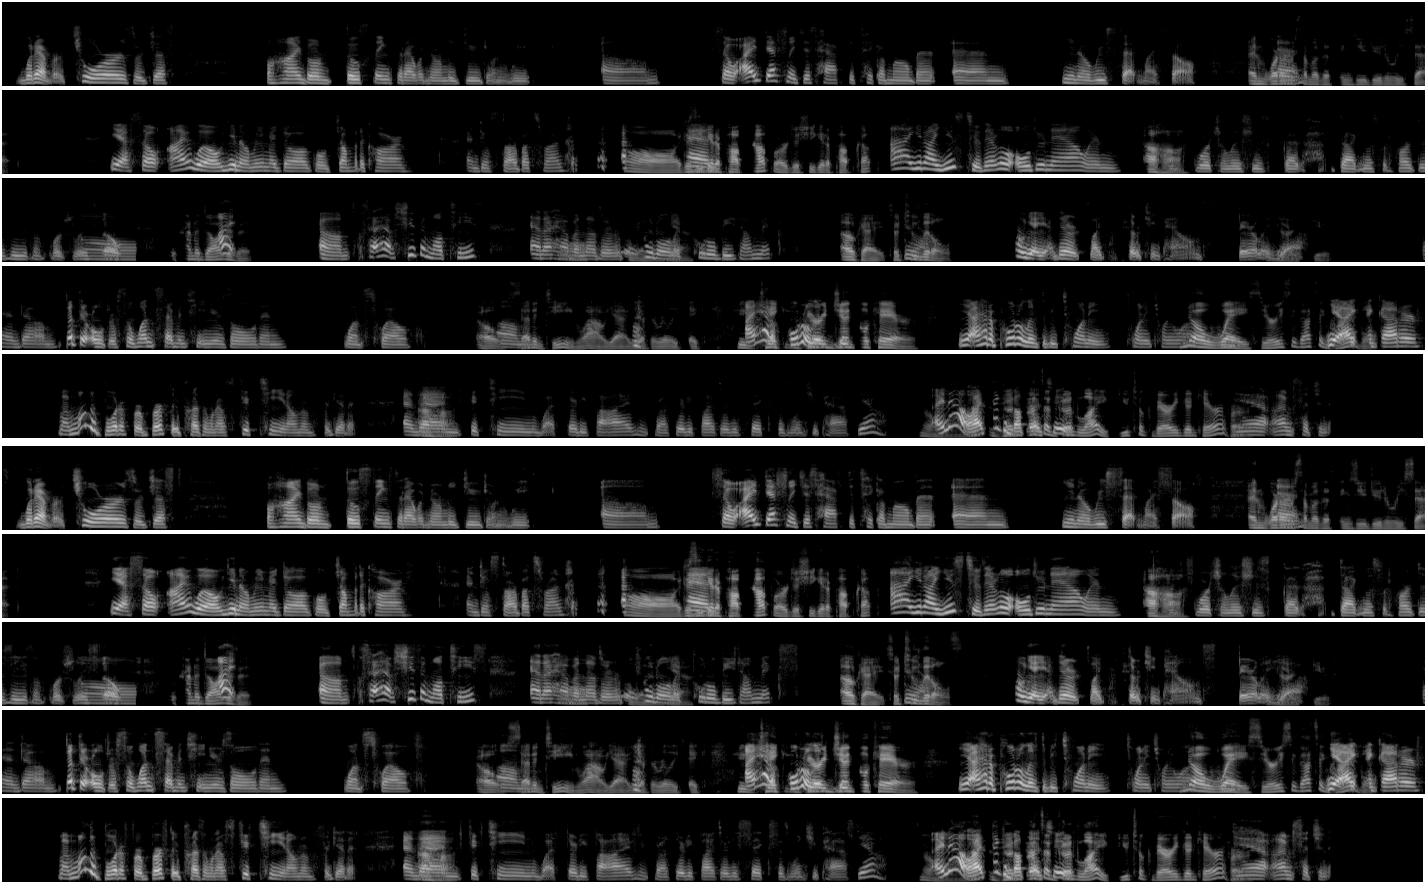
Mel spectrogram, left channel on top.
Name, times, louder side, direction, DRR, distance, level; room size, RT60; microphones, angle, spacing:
voice 1, 0.0-1.7 2.6-5.3 6.0-6.6 7.1-10.1 10.6-11.9 12.8-13.0 15.3-18.3 18.9-20.5 21.1-21.4 23.1-25.4 26.2-29.7 30.6-30.8 31.6-33.4 33.7-36.3 37.5-37.7 38.6-40.5 40.8-41.5 42.7-45.5 46.1-46.8 47.6-48.0 49.0-49.1 50.1-51.2 52.3-54.6 55.9-56.9 57.5-60.5 60.9-61.5 61.8-65.7 66.2-67.6 69.2-70.2, right 3 dB, 65° right, 4.9 m, -28 dB
voice 2, 12.4-14.3 20.4-22.9 25.6-26.1 29.2-29.8 30.2-30.9 33.9-34.3 34.6-35.3 36.8-37.9 41.1-41.7 47.4-50.4 50.7-52.0 54.5-56.4 61.1-61.4 66.1-69.4, right 3 dB, 40° right, 2.7 m, -33 dB
head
